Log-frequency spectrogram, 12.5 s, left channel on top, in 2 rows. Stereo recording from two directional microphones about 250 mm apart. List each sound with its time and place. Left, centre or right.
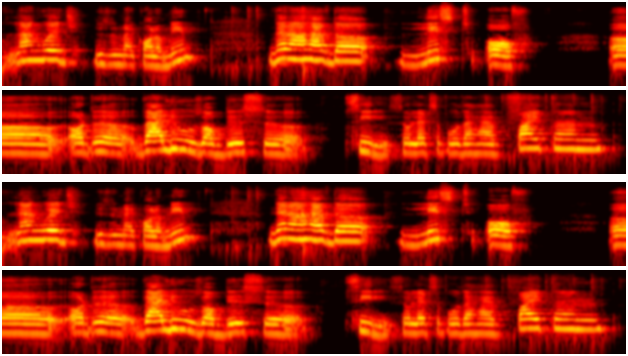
0.1 s speech: left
